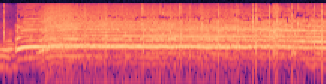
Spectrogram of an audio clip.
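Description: A group of women holding one long, high-pitched shout together, the drawn-out 'au!' at the end of a chanted cheer. It rises at the start and then stays steady and loud.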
